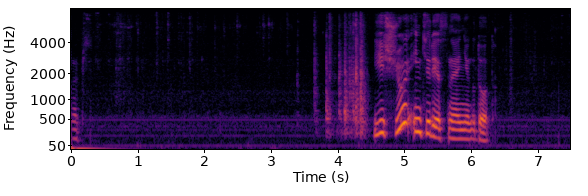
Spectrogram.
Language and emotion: Russian, neutral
